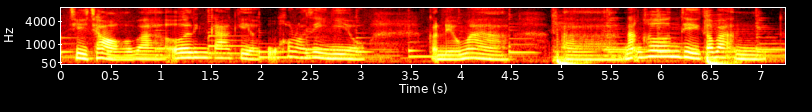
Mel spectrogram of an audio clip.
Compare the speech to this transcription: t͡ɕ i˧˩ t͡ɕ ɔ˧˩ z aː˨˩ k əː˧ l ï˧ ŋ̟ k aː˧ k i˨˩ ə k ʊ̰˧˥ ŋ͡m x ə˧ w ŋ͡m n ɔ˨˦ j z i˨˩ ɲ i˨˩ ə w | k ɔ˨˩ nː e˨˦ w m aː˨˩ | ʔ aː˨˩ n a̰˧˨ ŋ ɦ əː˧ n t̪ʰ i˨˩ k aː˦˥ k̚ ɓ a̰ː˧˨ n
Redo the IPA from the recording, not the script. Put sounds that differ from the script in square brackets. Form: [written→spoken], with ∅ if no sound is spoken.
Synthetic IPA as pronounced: t͡ɕ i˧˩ t͡ɕ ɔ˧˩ [z→v] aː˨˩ [k→ʔ] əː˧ l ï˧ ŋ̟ k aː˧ k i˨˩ ə k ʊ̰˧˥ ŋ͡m x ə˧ w ŋ͡m n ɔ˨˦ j z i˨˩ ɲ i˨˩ ə w | k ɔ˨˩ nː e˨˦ w m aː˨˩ | ʔ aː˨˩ n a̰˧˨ ŋ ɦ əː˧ n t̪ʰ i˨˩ k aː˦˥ k̚ ɓ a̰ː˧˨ n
